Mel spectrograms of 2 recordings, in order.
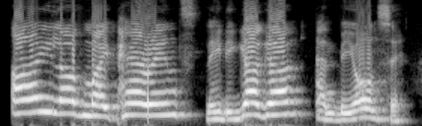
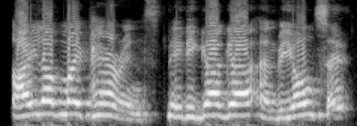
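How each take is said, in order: First: There is a pause between Lady Gaga and Beyonce. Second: Lady Gaga and Beyonce run together without a pause.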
